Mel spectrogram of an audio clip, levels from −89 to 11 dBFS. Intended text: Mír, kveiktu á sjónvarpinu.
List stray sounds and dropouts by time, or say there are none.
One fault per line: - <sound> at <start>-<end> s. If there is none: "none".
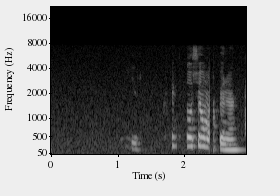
- dropout at 2.4-2.4 s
